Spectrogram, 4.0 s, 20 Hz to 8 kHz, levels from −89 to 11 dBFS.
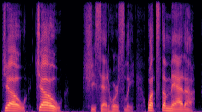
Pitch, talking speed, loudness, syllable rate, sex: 125 Hz, 135 wpm, -17 LUFS, 3.6 syllables/s, male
